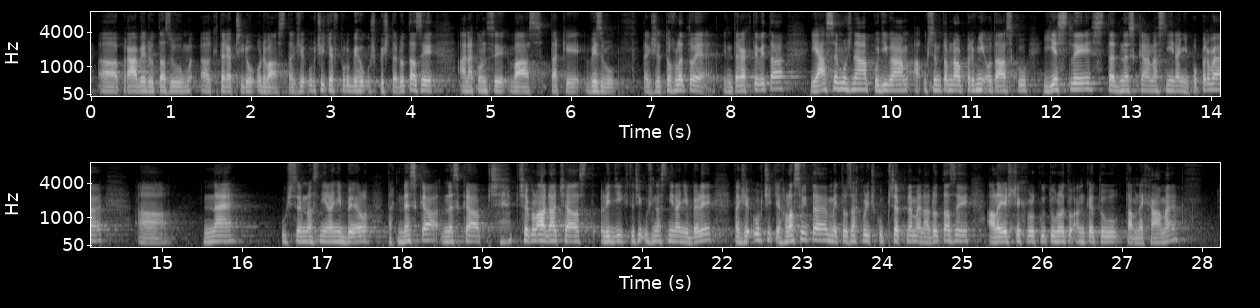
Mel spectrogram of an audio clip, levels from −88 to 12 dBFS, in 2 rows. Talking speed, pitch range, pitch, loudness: 160 wpm, 130-155 Hz, 145 Hz, -21 LUFS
